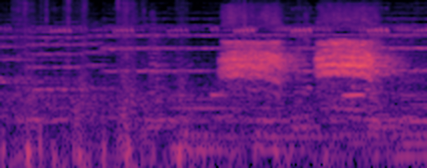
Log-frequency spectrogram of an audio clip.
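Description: Background music, with a crow cawing twice a little past two seconds in, each harsh caw lasting about half a second.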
